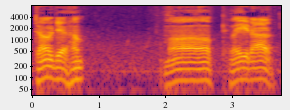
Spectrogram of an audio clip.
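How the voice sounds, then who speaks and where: A brutal ship's captain brought low by illness, still defiant and mocking. The voice is deep and very slow, deliberate in every phrase, in a radio drama with some background noise. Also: male voice, fairly even intonation, a bit bright, full character voice. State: ailing, weakened. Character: brutal, sardonic ship's captain, ailing and half-paralyzed, defiant.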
